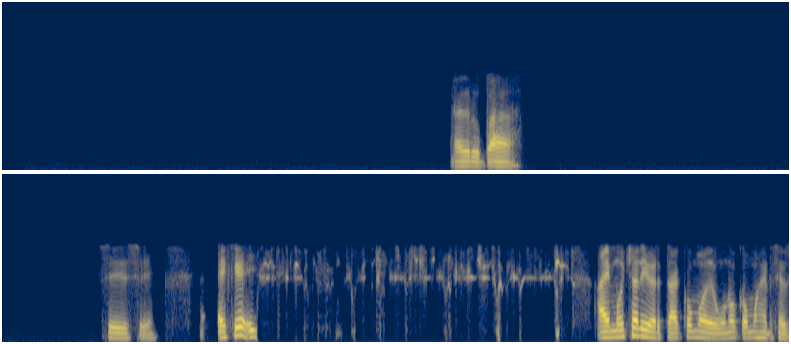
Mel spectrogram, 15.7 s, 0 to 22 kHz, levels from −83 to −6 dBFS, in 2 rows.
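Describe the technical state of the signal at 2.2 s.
At 2.2 s the signal is intact: the speech runs on without any dropout, click or distortion, carrying only the band-limited, slightly synthetic colour of the AMR narrowband mobile codec, which cuts everything above 4 kHz but leaves the voice clean at this moment.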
